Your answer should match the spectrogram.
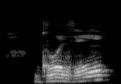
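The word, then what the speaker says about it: Gros Ventre: happened at grovel that's i had a look how to pronounce that groval wyoming it's french i think that was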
